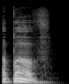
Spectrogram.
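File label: "above", English, British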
